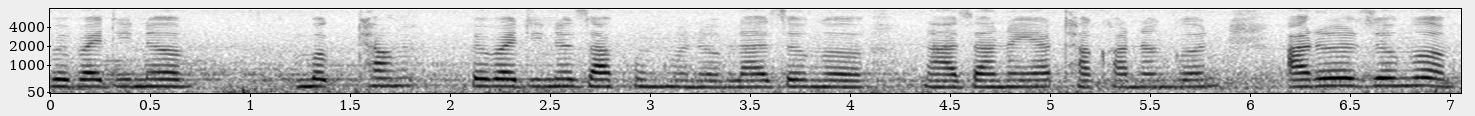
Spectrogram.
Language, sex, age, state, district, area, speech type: Bodo, female, 18-30, Assam, Chirang, urban, spontaneous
